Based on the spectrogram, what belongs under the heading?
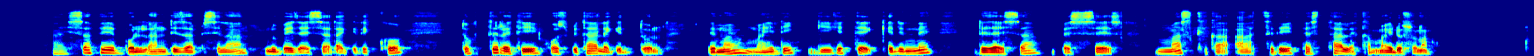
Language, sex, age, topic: Gamo, male, 18-24, government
